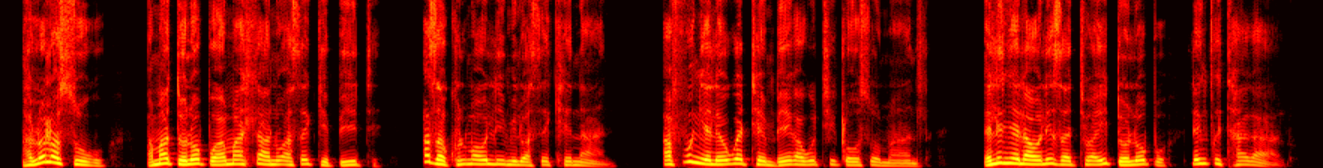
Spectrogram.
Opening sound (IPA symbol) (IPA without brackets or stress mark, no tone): ŋ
